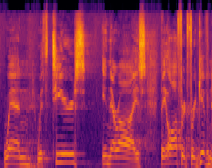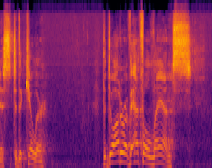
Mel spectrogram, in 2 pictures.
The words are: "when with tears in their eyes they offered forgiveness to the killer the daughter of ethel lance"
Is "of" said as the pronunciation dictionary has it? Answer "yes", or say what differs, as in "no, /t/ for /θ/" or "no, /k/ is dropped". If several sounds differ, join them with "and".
yes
